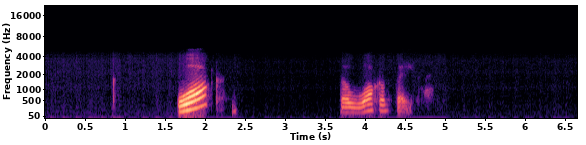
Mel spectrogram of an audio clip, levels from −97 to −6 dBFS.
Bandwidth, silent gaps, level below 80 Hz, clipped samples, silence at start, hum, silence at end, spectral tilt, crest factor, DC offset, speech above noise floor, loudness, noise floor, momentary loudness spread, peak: 4.6 kHz; none; -66 dBFS; under 0.1%; 1.65 s; none; 2.15 s; -7 dB/octave; 22 dB; under 0.1%; 62 dB; -19 LUFS; -81 dBFS; 24 LU; -2 dBFS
